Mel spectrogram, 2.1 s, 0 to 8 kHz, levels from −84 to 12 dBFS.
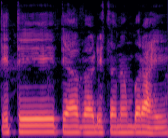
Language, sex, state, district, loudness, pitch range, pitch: Marathi, male, Maharashtra, Pune, -17 LUFS, 130-140 Hz, 130 Hz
